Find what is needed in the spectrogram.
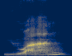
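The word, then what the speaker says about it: Yuán: This Yuan plus the second tone is my family name. Yuan.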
